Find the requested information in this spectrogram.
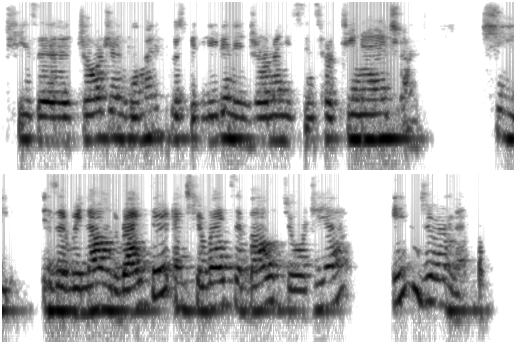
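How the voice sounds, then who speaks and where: Somewhat breathy delivery at a moderate pace with fairly even intonation. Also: woman, medium pitch for a woman. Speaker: academic and book editor. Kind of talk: webinar panel discussion. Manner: hesitant, many fillers.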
